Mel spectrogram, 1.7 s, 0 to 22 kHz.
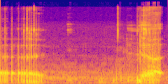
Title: A short one - burp compilation 10 - DOUBLE DIGITS!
